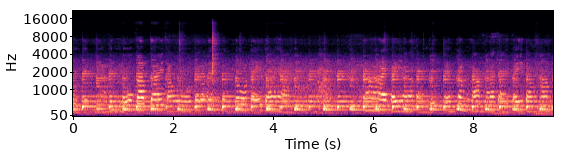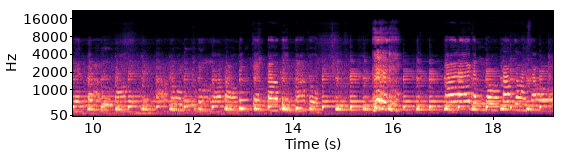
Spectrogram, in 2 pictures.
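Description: Đàn tính, the long-necked gourd-bodied lute of Tày–Nùng Then ritual, plucked in a steady repeating figure of about three notes a second. A brief louder burst comes about two seconds before the end.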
